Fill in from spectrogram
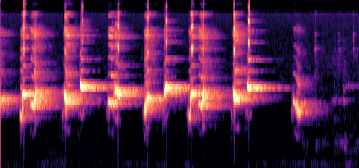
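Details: Continuous rolling song of a yellow-vented bulbul meant as a model for other bulbuls to copy: quick bubbly whistled notes in steady succession, ending with one drawn-out level note and a final lower slur before silence.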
